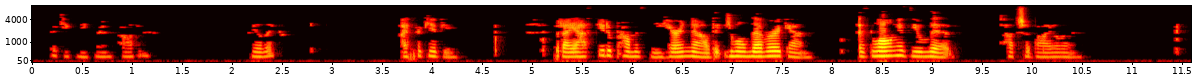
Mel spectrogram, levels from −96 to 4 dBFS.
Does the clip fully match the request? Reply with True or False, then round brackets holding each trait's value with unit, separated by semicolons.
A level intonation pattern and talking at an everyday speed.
True (2.1 semitones; 155 wpm)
